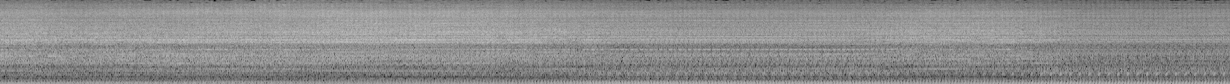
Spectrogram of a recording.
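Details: Engine with good compression, correct timing and working VTC solenoids: a steady, fast rhythmic thrum about three and a half beats a second rides over a heavy idle — abnormal engine noise, cause undiagnosed.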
